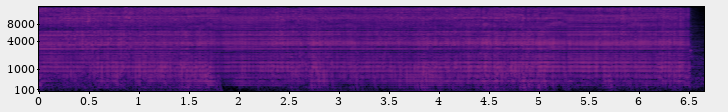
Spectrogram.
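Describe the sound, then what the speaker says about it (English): An Alpha Tig 200X TIG welder with a fault welds poorly, giving a loud, continuous harsh buzzing hiss that holds steady for several seconds, then cuts off abruptly at the end. "And then it starts to weld, but not well."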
